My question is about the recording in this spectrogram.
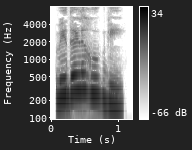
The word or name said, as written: ವಿದಳಹುಗ್ಗಿ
